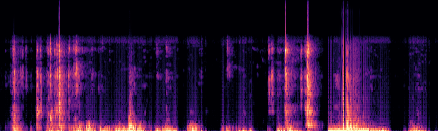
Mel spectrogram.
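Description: A house front door being opened and shut, with a run of knocks, clicks and rubbing from a handheld pen camera being carried through it; the loudest thud and rumble comes about a second before the end.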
